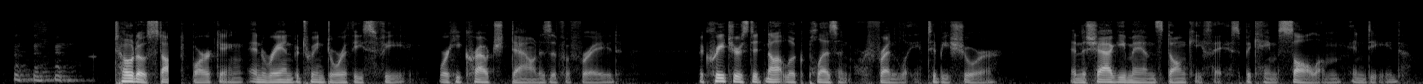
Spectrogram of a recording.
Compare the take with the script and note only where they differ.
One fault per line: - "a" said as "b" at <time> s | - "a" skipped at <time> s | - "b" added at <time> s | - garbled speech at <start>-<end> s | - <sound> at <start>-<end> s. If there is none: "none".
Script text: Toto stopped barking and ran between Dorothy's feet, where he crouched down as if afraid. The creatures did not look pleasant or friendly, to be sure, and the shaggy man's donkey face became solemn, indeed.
- laugh at 0.1-1.0 s
- dropout at 1.7-1.8 s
